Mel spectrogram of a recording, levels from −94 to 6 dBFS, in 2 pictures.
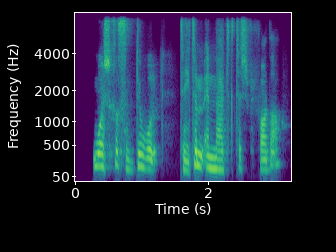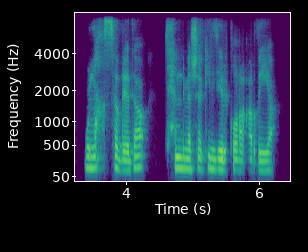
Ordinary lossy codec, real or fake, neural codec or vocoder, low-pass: none; fake; codec, 16 kHz, 1 kbps, X-Codec, HuBERT features, trained on balanced general audio; 7.2 kHz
